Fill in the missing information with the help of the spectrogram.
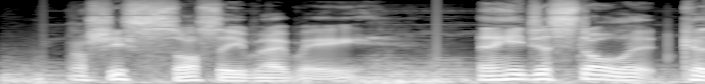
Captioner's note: Austin Powers-like accent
